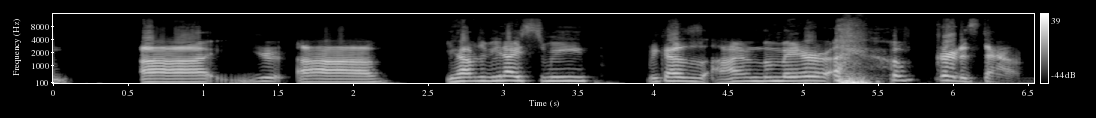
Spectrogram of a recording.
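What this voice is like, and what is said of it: Kermit-like impression of the host. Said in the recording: “my impression of you ... Is this a Kermit? It's a Kermit impression?”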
